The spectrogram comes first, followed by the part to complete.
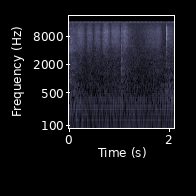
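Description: Felt-tip Crayola marker scratching across drawing paper in a run of short, quick strokes, faint, with a small click near the end.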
